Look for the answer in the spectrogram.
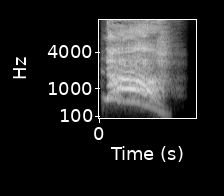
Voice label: Female High Elf Death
